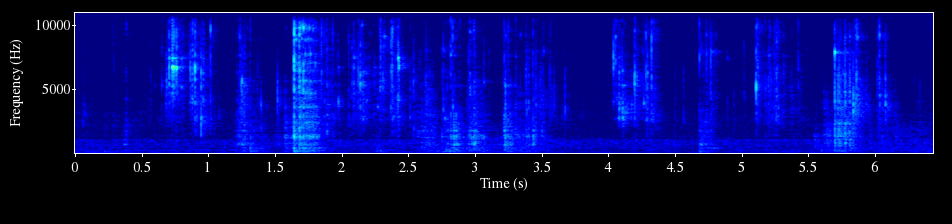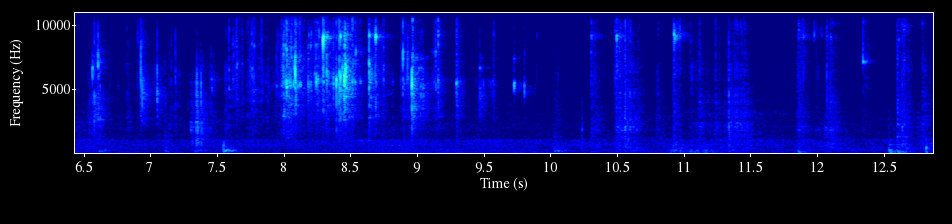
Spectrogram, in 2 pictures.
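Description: Small Lego plastic pieces clicking and clattering as they are picked up, sorted and set down on a wooden tabletop, in scattered light clicks.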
